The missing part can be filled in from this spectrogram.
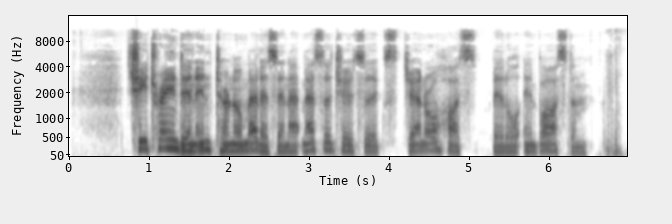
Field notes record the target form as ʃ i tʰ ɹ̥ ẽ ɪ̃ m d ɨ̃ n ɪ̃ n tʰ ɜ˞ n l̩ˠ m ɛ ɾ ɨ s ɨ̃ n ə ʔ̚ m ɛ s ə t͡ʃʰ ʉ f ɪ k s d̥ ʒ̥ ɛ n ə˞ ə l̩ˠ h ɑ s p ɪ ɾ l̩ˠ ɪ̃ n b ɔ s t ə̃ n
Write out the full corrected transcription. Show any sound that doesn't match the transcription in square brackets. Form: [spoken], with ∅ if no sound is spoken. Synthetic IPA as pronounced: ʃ i tʰ ɹ̥ ẽ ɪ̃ [n] d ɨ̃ n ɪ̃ n tʰ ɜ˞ n l̩ˠ m ɛ ɾ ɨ s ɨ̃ n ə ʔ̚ m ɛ s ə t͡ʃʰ ʉ [s] ɪ k s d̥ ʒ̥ ɛ n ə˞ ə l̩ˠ h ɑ s p ɪ ɾ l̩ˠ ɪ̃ n b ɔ s t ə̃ n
